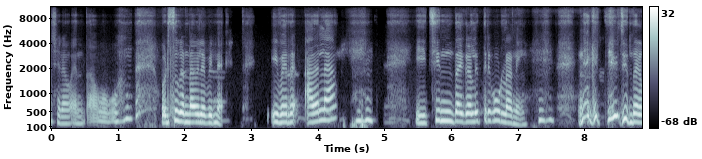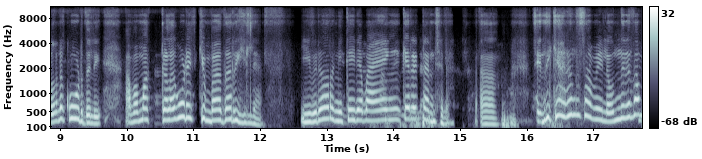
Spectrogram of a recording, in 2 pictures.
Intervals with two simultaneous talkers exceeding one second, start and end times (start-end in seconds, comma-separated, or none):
12.8-14.4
